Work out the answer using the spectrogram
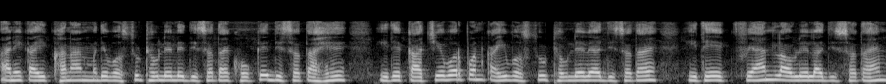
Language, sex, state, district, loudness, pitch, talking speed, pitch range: Marathi, male, Maharashtra, Solapur, -16 LUFS, 185 Hz, 175 wpm, 180-195 Hz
